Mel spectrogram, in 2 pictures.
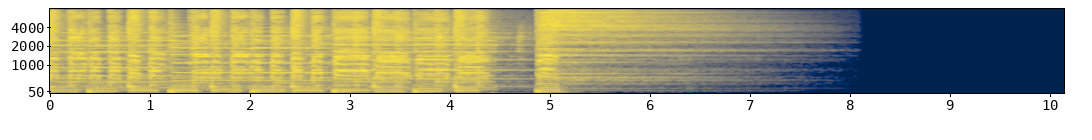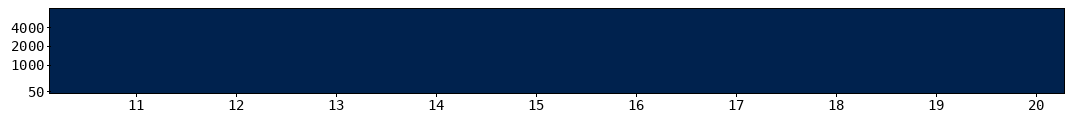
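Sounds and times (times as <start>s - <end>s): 
instrumental backing track: 0.0s - 6.8s.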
